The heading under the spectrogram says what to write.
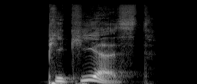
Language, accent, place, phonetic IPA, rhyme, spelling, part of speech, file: German, Germany, Berlin, [piˈkiːɐ̯st], -iːɐ̯st, pikierst, verb, De-pikierst.ogg
- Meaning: second-person singular present of pikieren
